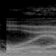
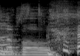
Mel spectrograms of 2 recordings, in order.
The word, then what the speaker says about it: Le'Boy: kind of speaks up and says, so I guess we'll let the boy out then. – It's pronounced Le Boy.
